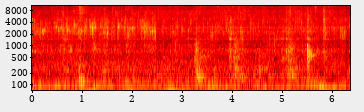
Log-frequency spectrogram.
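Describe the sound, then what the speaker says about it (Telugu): Chopped onions sizzle and fry in a pan for mutton biryani, a dense, steady crackling hiss close up with occasional stirring scrapes and no talk. "ఫ్రై అవుతున్నాయి కదండి."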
